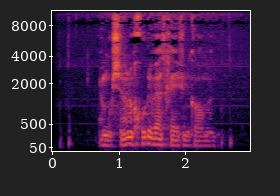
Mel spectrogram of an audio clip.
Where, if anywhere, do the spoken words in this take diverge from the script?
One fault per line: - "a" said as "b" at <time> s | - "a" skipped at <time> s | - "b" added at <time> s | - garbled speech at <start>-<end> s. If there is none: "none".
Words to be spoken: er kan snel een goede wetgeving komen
- "kan" said as "moet" at 0.8 s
